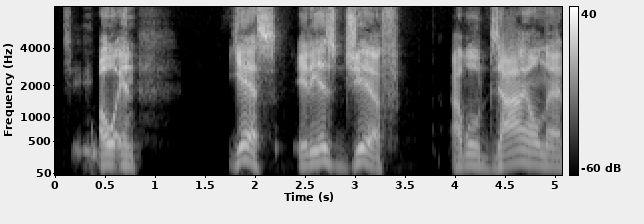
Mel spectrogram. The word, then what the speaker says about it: GIF: it's Jif because it's an acronym, and GIF acronyms is do a not have to peanut butter.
